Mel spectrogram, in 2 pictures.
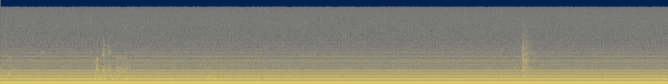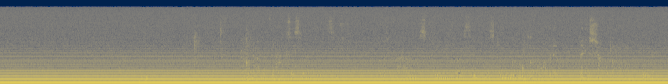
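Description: Loud, steady electrical mains hum with a stack of buzzy overtones, unchanging throughout, with a few faint clicks.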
